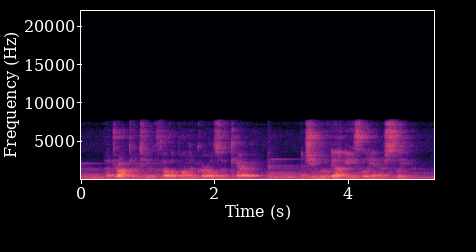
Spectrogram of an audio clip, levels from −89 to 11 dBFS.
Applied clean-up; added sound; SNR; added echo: none; Musical instrument; 10 dB; reverberation time 0.6 s.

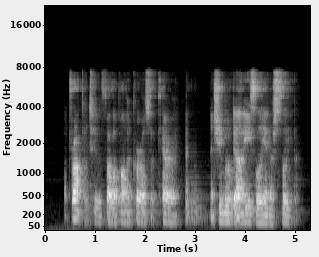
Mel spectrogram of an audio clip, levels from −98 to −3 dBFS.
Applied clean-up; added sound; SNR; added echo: neural mask model DeepFilterNet 3.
